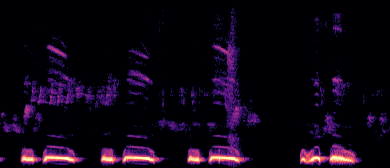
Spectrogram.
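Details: Spotted dove cooing as a lure for wild doves: four two-part phrases, a short clipped coo then a drawn-out rolling coo, the last phrase slightly broken, with clean silence between.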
